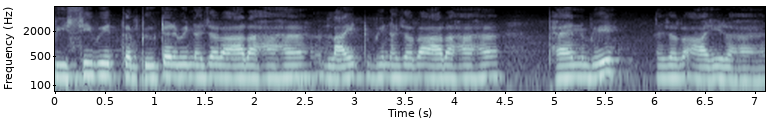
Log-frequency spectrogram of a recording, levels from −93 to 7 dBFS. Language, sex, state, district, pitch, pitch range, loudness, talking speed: Hindi, male, Odisha, Khordha, 150 Hz, 145-155 Hz, -17 LUFS, 175 wpm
